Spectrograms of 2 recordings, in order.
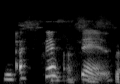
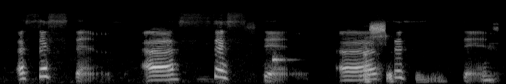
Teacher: gave gave okay and this word assistance so we say assistance the stress is in the second syllable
